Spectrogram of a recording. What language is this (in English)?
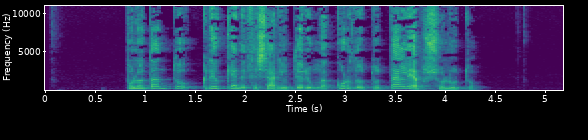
Galician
